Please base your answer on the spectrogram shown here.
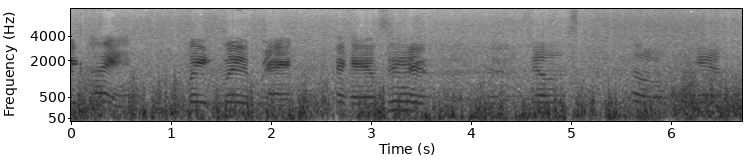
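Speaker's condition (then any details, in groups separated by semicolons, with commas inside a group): Cerebral palsy; speech disability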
